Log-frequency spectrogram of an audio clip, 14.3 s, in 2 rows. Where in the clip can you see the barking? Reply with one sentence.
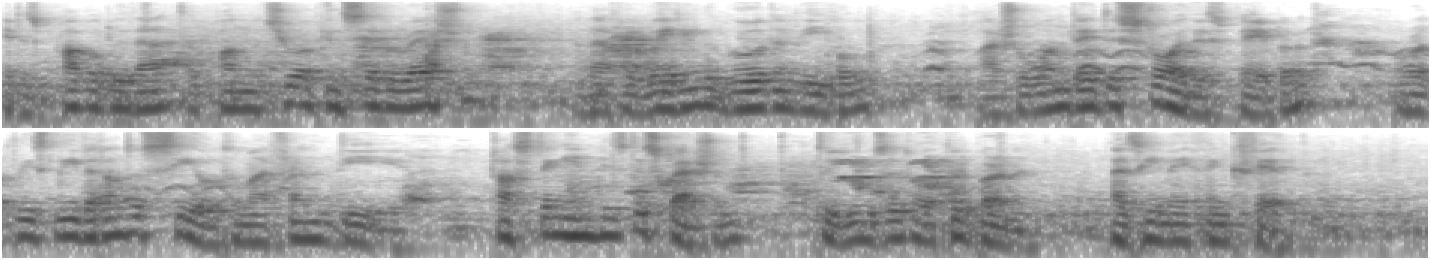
You can hear the barking from 0.7 to 3.8 s and from 4.6 to 12.2 s.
